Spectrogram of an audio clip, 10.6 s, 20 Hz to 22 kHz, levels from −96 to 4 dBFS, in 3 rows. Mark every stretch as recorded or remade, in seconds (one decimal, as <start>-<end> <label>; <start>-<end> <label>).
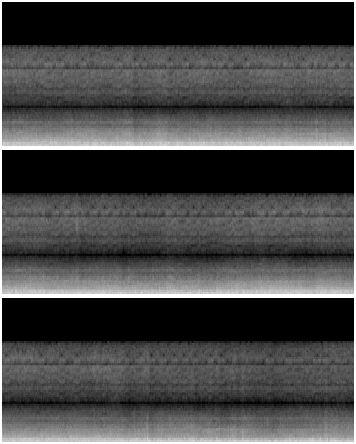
0.0-10.6 remade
